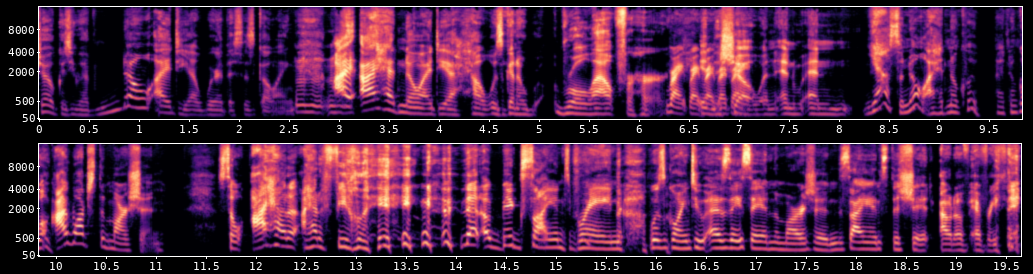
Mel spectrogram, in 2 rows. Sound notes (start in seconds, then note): 13.2 both laughing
